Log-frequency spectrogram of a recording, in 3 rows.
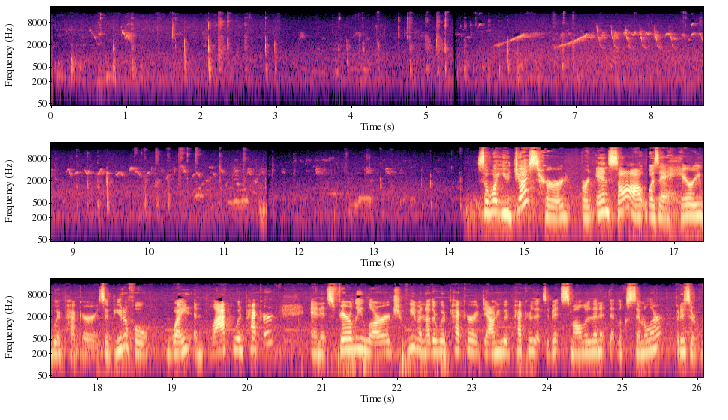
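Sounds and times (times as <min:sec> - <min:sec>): woodpecker calling: 0:00.0 - 0:14.3.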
